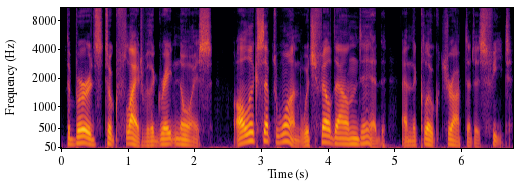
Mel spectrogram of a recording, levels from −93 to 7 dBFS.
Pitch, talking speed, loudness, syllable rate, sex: 115 Hz, 195 wpm, -19 LUFS, 4.3 syllables/s, male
